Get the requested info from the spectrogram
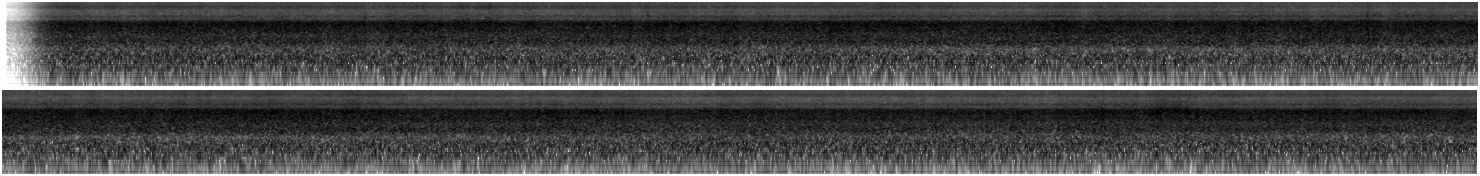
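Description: Swollen river in flood rushing over rock ledges in small falls and rapids: a loud, steady roar of whitewater, fading in at the very start.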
